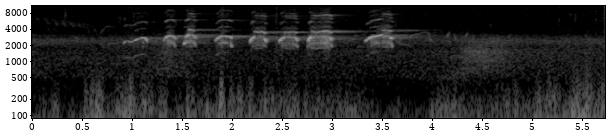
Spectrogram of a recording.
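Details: Osprey pair at a Latvian nest in Kurzeme as breeding begins, April 2022; loud, ringing whistled chirps given in uneven clusters, some doubled, over steady wind noise.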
